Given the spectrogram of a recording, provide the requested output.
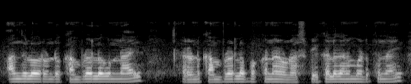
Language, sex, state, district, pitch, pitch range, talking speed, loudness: Telugu, male, Telangana, Mahabubabad, 125 Hz, 125-130 Hz, 145 wpm, -19 LUFS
